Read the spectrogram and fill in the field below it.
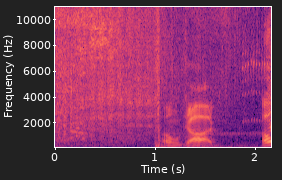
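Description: A fiery blast bursts with a roar.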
